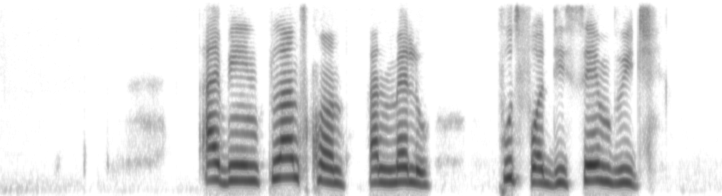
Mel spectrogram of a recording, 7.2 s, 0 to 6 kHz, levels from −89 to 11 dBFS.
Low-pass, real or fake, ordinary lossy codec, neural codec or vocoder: 5.4 kHz; fake; Opus, 24 kbps; codec, 24 kHz, 1.2 kbps, DualCodec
